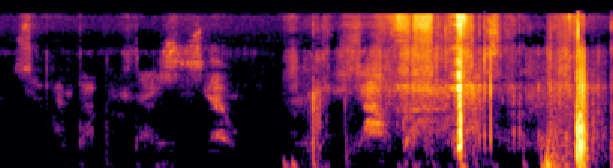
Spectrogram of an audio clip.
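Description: Phone being handled close to its microphone: rubbing and rustling, with two sharp knocks about three and four seconds in.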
